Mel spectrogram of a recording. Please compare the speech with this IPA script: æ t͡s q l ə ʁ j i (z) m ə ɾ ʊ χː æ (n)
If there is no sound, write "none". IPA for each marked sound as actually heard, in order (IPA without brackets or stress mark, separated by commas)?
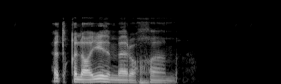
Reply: ð, m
